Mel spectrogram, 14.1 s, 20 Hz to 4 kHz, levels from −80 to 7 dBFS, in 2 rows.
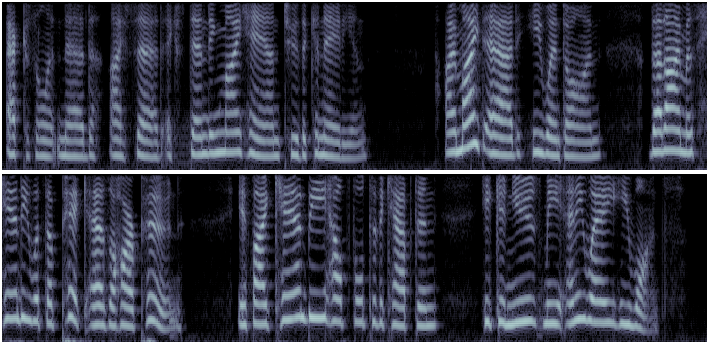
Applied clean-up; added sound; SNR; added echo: none; none; none; none.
